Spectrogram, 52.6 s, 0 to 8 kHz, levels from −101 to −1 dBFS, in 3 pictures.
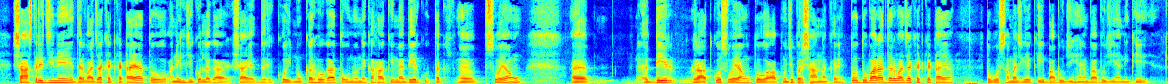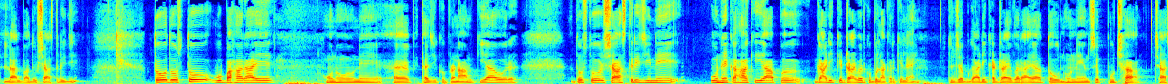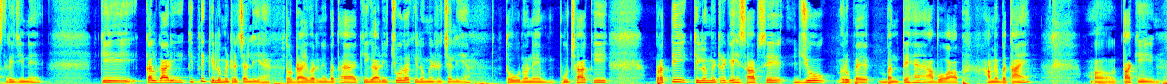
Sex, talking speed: male, 145 wpm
